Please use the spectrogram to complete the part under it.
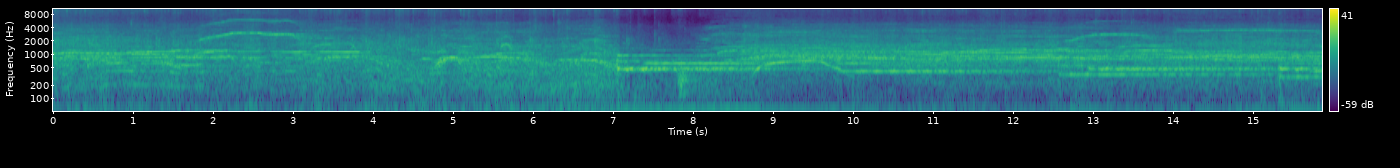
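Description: A guitar plays sustained notes.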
